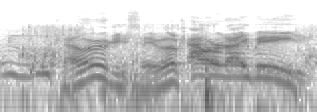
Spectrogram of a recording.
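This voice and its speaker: A gravelly old boatman in a radio drama, fearful and rustic, his high voice swinging widely. He speaks like a folksy sailor over clear background noise. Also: huge pitch swings, takes it slowly, full character voice. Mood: fearful, pleading. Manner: rustic sailor speech, quavering pleas. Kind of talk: radio play acting.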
